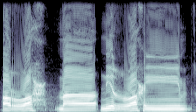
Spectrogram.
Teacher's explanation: جب ہا کو پڑھیں تو ساتھ اس میں سانس کی آواز ہے، یہ حلق سے ادا ہو ، میم کے اوپر کھڑا زبر ہے، میم کھڑی زبر ما،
